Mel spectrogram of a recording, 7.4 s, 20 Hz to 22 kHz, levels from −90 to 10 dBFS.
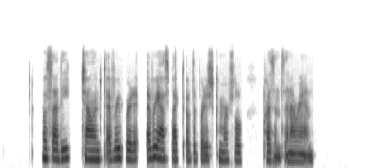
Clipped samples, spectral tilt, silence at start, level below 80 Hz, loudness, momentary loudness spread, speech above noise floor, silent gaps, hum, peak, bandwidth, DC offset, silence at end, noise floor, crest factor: under 0.1%; -7 dB/octave; 0.85 s; -60 dBFS; -19 LUFS; 9 LU; 69 dB; none; none; -4 dBFS; 7.6 kHz; under 0.1%; 1.15 s; -86 dBFS; 16 dB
